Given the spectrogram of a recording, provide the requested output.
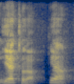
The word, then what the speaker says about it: Yecla: So 2017, the region, if you can pronounce this better than me, please chime in, is Yecla, Y-E... – Yecla, yeah, you got it, Yecla.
